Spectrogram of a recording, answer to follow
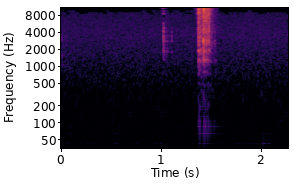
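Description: A small metal cleat washer set down on a plastic cycling cleat on a digital scale: a faint tick about a second in, then one sharp, short clink.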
